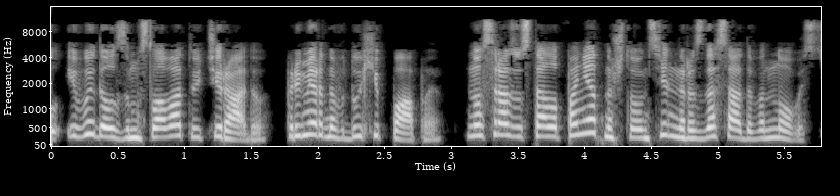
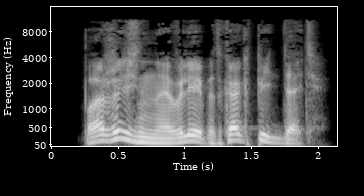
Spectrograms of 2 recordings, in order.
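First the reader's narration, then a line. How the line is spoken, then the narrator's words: Grumbled. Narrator (Russian): пробурчал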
